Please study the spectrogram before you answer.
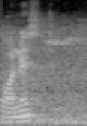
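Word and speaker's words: honest: ऑनेस्ट, इसका pronunciation ऑनेस्ट, यानी ऑ से स्टार्ट हो रहा है तो एन आएगा पहले।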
